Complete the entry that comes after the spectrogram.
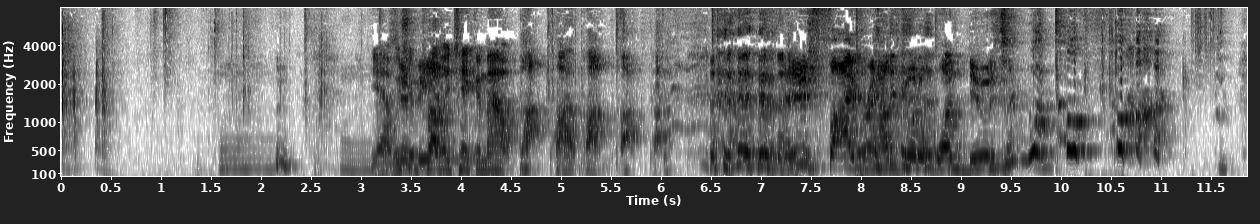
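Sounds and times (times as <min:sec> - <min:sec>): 
speech: 0:01.6 - 0:10.3
laughter: 0:04.6 - 0:11.7
pile of dice rolling: 0:11.2 - 0:11.6.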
